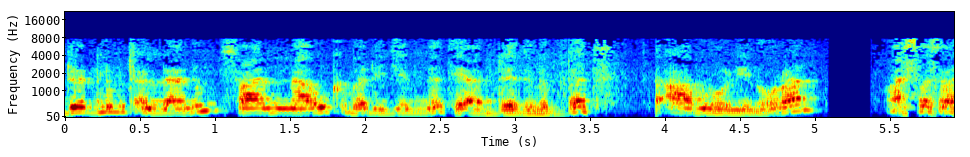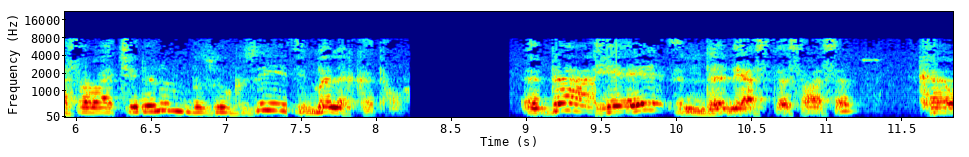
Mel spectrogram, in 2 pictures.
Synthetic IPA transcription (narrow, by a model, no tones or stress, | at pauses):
d̪əd̪nɨmt̪ʼəlːanɨmsanːawkʼbəlɨd͡ʒɪnːət̪jad̪ːəɡnɨbːət̪ʔaβɾo̞njɪno̞ɾal | ʔast̪ʰəsasəβat͡ʃːɪnɨnɨmbɨzuɡize̞jɪmːələkʰːət̪ʼʰə̰w | ʔɨnd̪ahe̞ɨnd̪əniast̪ʰəsa̰səβkʰə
